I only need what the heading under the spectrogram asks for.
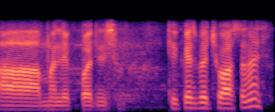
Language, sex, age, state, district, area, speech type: Kashmiri, male, 18-30, Jammu and Kashmir, Pulwama, rural, conversation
